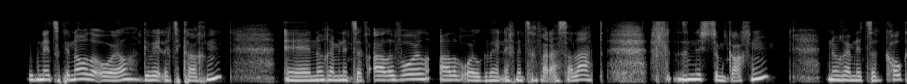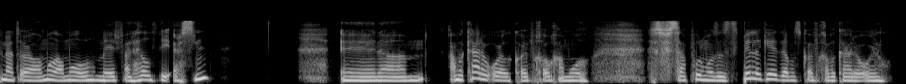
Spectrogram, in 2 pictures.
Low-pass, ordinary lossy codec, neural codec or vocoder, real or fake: none; none; none; real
